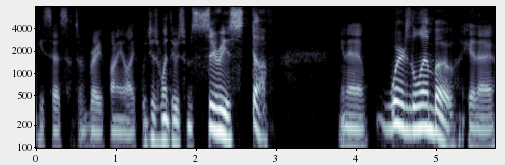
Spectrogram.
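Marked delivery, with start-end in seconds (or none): 1.3-5.3 exasperated, frustrated, raised voice with rising pitch. Retelling a movie scene where Patrick finds no limbo portal: imitating frustrated Patrick.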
